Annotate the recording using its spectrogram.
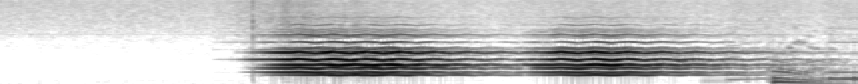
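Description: Electronic keyboard holding a chord on a vibrato synth patch, starting about a second in and swelling twice, with lower notes coming in near the end.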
